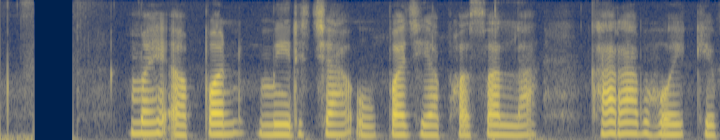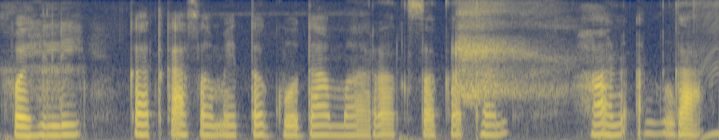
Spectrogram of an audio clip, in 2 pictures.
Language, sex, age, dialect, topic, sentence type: Chhattisgarhi, female, 31-35, Northern/Bhandar, agriculture, question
